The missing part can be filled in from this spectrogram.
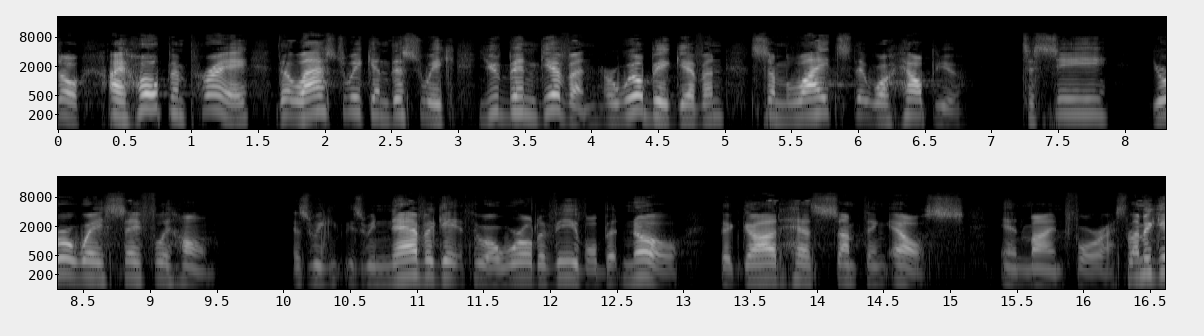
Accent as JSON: {"language": "English", "region": "Midwest", "country": "United States", "said": "And so I thought, you know, I'm from the Midwest."}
